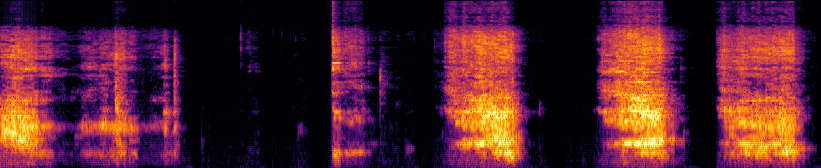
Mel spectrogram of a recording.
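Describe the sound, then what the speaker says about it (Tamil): A spoon or spatula scrapes and stirs thick Tirunelveli halwa in a pan, in separate rasping strokes with short pauses, close and moderately loud. "நல்லா ஓரங்கள்லாம் எடுத்துக்கிட்டு கிண்டி விடுங்க"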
